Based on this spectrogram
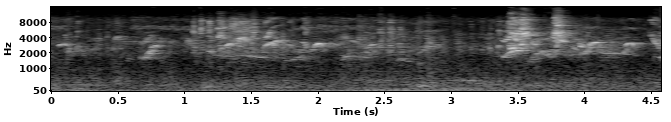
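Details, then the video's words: Australian cockatiel kept as a pet, playing with bangles, gives short chirping calls in irregular clusters, shrill and twisting, with a louder burst near the end over soft rattling background noise. "my Australian cocaktail ( kaju) play with my bangles"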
